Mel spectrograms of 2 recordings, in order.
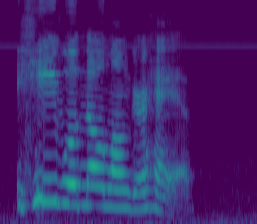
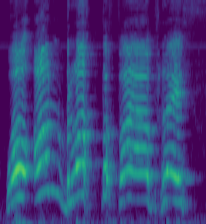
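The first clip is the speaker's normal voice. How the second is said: loud, higher hammed-up hotel worker; mock staff voice; 4 semitones higher, 10 dB louder than usual. Staff reporting to the boss, hammed-up and loud. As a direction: play the flustered staff calling out. Retelling staff explaining blockage.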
